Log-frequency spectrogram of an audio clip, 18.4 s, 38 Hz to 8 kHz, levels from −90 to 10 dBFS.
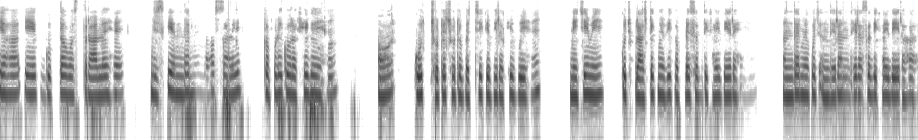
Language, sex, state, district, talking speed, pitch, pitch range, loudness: Hindi, female, Chhattisgarh, Balrampur, 145 wpm, 215 Hz, 205-225 Hz, -26 LUFS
